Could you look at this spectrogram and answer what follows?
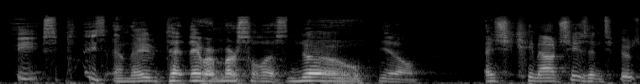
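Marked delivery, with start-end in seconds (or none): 0.2-1.1 put-on small pleading, much higher, quieter. Retelling a woman pleading with motel staff who refused dogs; imitating little pleading. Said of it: "let me talk to them with these little".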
